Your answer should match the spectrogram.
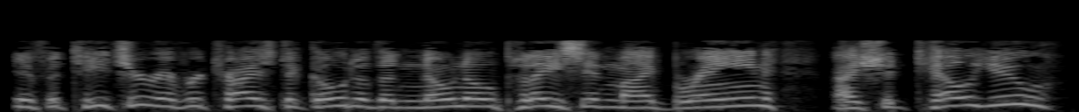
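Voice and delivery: high-pitched mock little-girl voice; crying little girl. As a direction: play a wronged child tattling to her parents, very high. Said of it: "And she said".

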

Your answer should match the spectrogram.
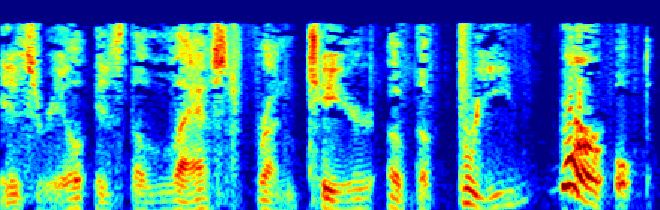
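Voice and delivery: low, soft, weighty syllable-by-syllable delivery; Charlton Heston emphasis. Shown as a demonstration. Demonstrating the slogan in Charlton Heston style. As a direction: lean on each syllable like an epic hero. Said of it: "say it with that Charlton Heston sort of emphasis on the syllables".

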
